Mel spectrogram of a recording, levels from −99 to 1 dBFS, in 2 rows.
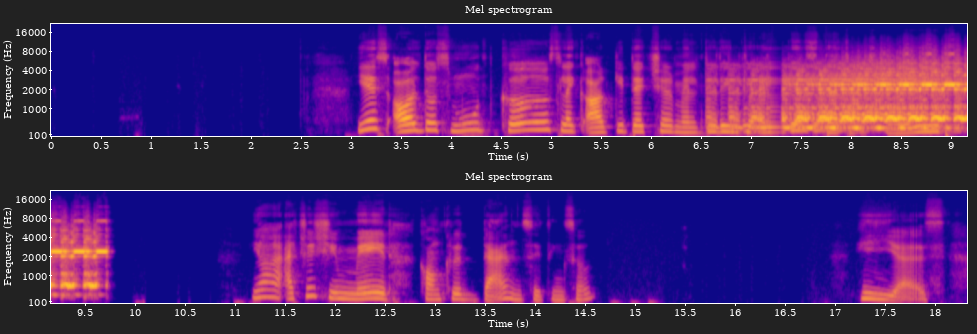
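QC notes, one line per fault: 4.67–4.71 s, 5.61–5.66 s and 14.46–14.50 s, short concealed packet loss: each time about 20 ms of audio failed to arrive, and the receiver bridged it by extending the preceding sound for 13, 31 and 21 ms before blending back. The result is a brief smear or wobble, too short to become a held tone.
7.20–7.32 s, burst of packet loss: about 100 ms went missing in one stretch, and the receiver stretched the last sound for 102 ms, fading it rather than dropping to silence. It is heard as a held buzz or sinking hiss, then a jump forward, so unlike the short smears, a real chunk of the speech is gone.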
